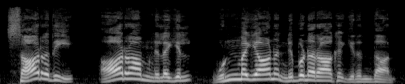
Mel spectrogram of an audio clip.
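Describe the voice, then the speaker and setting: A male storyteller reads a serialized fantasy tale with a high, lively, animated voice. The sound is dry and close to the mic, with no room around it. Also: slow pace, dry recording. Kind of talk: scripted story narration.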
